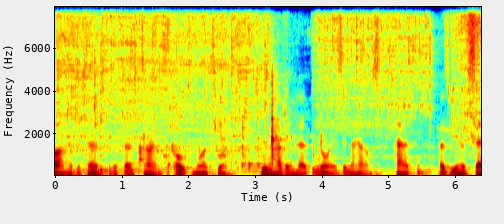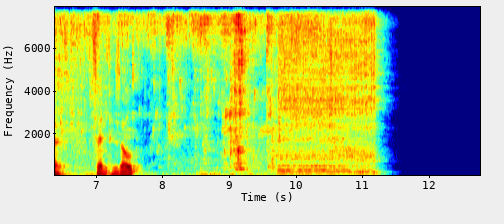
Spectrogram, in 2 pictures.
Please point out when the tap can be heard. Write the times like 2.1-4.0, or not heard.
0.0-11.2.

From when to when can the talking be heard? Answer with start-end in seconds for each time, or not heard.
0.0-7.5.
